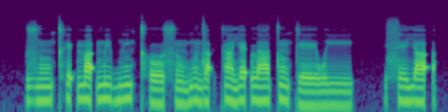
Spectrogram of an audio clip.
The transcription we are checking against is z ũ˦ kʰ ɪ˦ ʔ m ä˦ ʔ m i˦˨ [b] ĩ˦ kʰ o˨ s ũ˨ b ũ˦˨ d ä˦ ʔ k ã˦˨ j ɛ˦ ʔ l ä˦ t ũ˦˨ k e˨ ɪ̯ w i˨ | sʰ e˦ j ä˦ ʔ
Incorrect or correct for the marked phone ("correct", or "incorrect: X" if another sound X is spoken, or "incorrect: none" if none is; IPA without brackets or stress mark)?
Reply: correct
